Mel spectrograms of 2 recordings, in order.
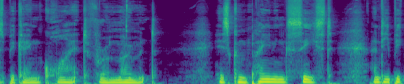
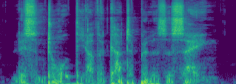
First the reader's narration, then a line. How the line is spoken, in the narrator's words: Bertie whispered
